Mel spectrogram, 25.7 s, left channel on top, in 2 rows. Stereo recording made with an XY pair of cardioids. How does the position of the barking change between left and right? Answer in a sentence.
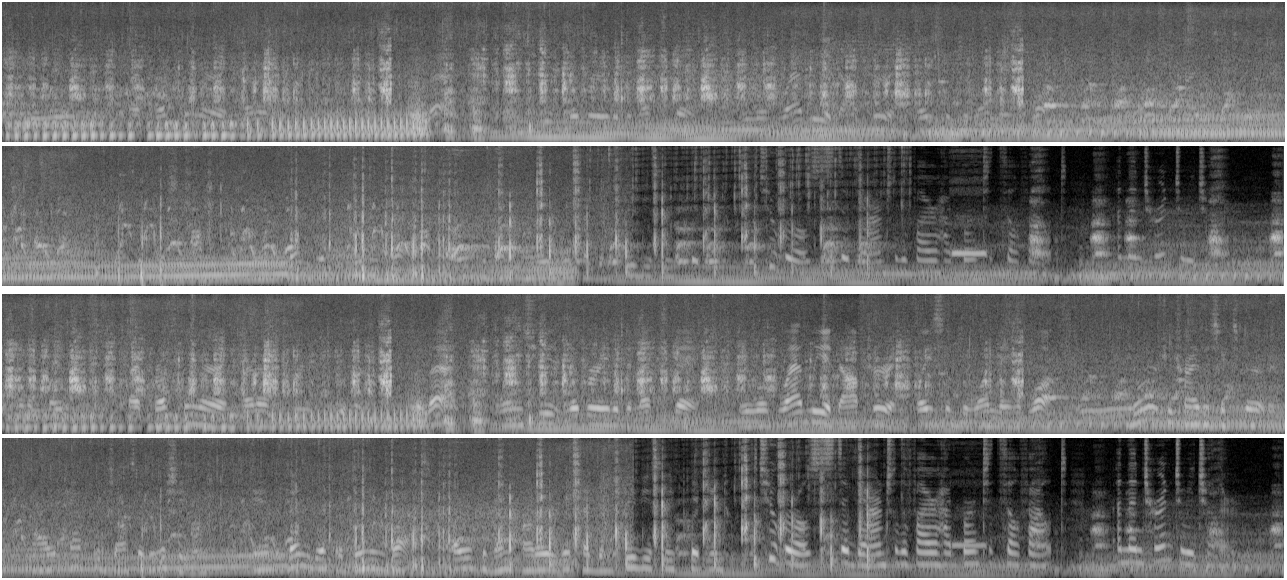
You can hear the barking move to the left.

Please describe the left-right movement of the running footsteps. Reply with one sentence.
In this clip you hear the running footsteps go from the left side to the right.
